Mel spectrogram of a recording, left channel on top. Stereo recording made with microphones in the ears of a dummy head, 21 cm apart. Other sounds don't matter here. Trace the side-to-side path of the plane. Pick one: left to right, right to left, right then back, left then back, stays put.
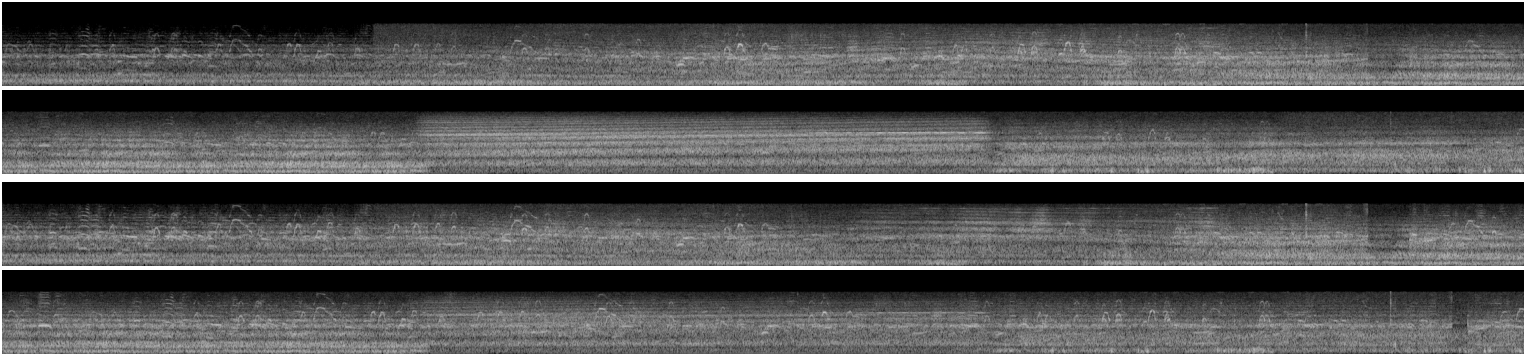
right to left.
